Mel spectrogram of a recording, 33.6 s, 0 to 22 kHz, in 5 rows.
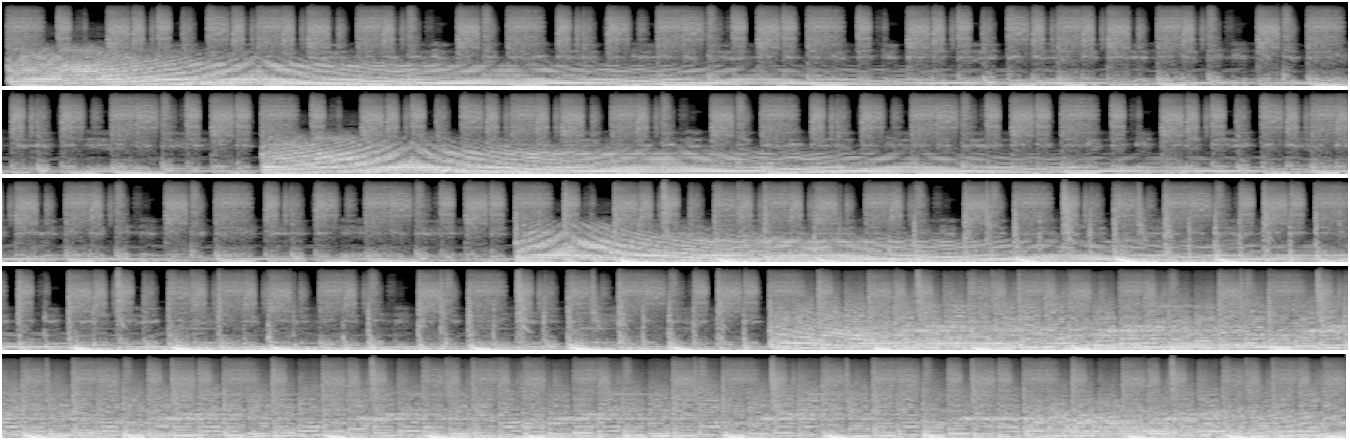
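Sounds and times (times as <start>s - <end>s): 
eerie techno groove beat loop: 0.0s - 33.6s.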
